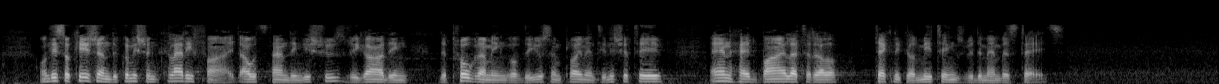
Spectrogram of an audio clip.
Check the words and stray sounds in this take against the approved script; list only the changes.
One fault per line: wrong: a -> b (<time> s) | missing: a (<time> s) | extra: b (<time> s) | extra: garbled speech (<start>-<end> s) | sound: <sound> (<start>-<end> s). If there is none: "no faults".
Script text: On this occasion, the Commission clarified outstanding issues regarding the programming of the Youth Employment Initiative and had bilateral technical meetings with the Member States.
no faults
